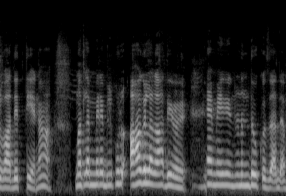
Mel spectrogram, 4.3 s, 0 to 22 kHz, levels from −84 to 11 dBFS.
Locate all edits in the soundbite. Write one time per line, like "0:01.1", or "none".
0:03.1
